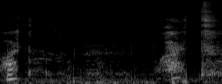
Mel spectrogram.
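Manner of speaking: usual speaking voice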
